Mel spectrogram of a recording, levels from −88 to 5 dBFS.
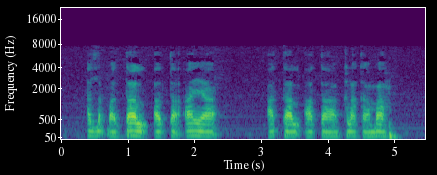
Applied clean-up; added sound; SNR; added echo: none; none; none; none.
